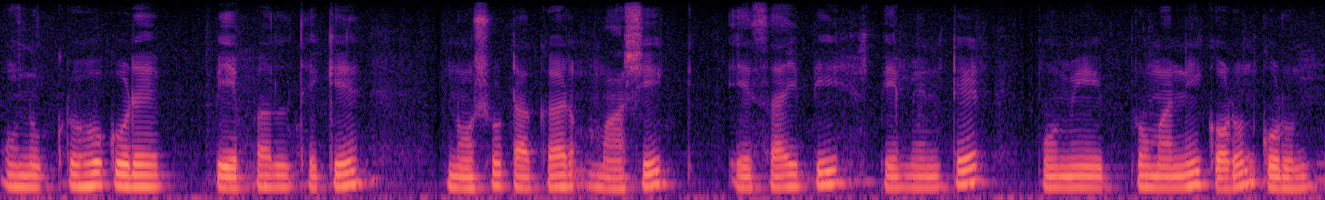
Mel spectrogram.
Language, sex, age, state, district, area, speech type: Bengali, male, 18-30, West Bengal, Birbhum, urban, read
